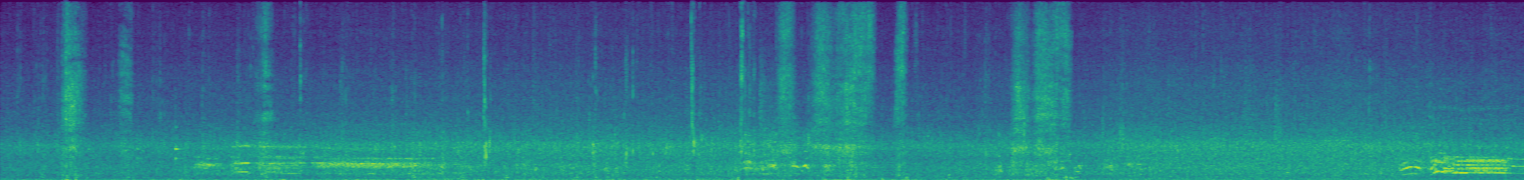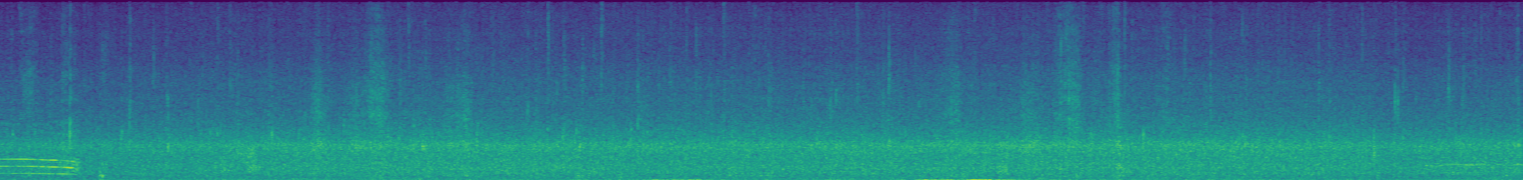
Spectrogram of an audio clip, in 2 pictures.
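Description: Steady rain falling, with a rooster crowing once about halfway through. Short clicks of eating with chopsticks come and go in the first ten seconds.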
